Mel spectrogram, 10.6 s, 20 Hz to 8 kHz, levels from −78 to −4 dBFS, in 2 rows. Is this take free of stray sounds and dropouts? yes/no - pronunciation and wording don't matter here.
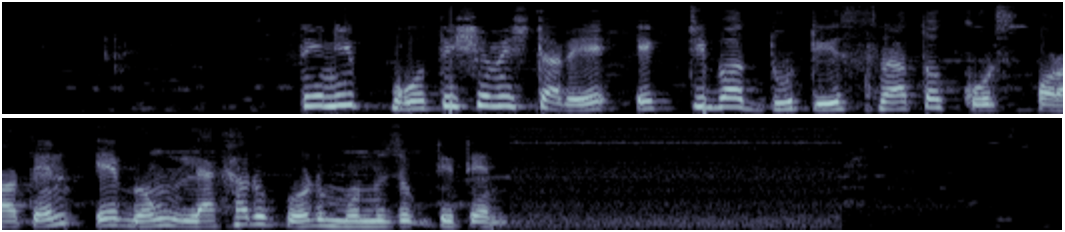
yes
